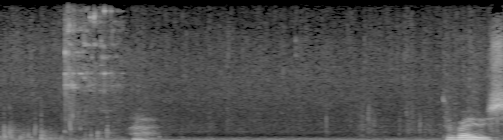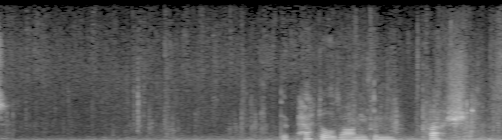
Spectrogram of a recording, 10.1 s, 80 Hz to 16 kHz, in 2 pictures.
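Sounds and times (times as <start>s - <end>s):
glass shattering: 0.0s - 1.3s
speech: 4.4s - 5.2s, 7.9s - 9.9s.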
